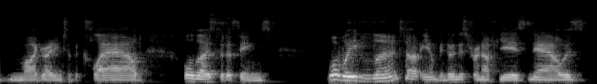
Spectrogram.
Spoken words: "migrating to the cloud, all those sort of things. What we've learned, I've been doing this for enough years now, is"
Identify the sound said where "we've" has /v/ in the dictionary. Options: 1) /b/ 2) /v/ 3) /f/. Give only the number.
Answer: 2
